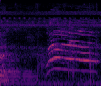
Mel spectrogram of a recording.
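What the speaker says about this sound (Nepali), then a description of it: "बिरालोहरू झगडा परेको अरे" Fighting cats yowl and wail in long, rising, drawn-out cries, loud and close, with a scuffling, squalling quality.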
